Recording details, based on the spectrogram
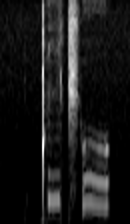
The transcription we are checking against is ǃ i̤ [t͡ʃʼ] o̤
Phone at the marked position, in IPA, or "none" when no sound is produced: t͡ʃʼ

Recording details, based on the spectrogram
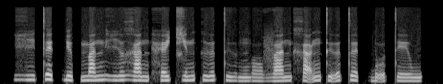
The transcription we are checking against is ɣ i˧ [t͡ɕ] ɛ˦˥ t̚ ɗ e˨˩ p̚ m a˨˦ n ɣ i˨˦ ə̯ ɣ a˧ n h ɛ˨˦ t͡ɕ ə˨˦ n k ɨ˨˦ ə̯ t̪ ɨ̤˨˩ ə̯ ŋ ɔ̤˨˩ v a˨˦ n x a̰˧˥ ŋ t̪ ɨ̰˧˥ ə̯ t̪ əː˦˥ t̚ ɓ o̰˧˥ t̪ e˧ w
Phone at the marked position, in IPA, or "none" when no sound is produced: t̪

